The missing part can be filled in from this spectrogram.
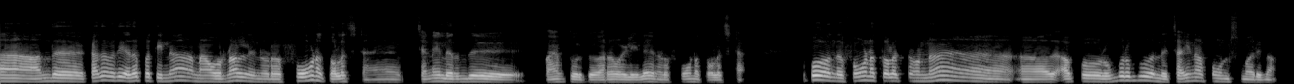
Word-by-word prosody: ஆ - - +4 0.4
அந்த 150 +2 -1 0.4
கதை 160 +6 +1
வந்து 180 -1 +2
எதைப் 175 +1 0
பத்தின்னா, 165 +2 -2 0.2
நான் 140 -1 +1
ஒரு 135 +3 0
நாள் 175 -1 +2
என்னோட 125 -2 -1
ஃபோன 175 +2 +2
தொலைச்சிட்டேன், 125 -4 -2 0.4
சென்னையில 135 +1 +1
இருந்து 135 +2 +1 0.7
கோயம்புத்தூருக்கு 120 -2 -1
வர 115 - -2
வழியில 115 +4 +2
என்னோட 115 -3 -4
ஃபோன 125 -1 -3
தொலைச்சிட்டேன். 110 0 -5 0.6
அப்போ 210 - +4
அந்த 155 -3 +1
ஃபோன 185 +3 +1
தொலைச்சோனே, 165 +1 -1 1.0
அது 120 - +3
அப்போ 140 +3 -1 0.2
ரொம்ப, 150 +8 -5
ரொம்ப 190 +1 -6
அந்த 135 -4 +1
சைனா 165 +5 0
போன்ஸ் 135 -3 -4
மாரிதான். 115 -1 -3
140 Hz, 150 wpm, -24 LUFS, 125-165 Hz, 1.0 s, ஆ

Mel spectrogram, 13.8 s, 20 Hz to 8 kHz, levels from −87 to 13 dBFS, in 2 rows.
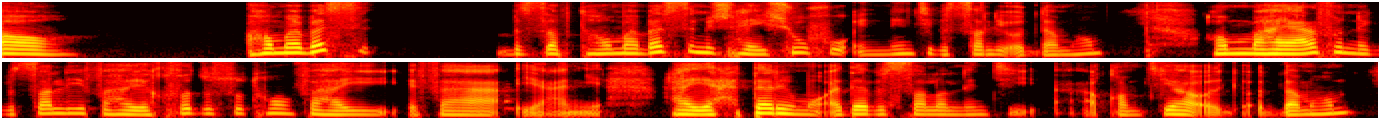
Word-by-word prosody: آه. 175 -5 +4 0.8
هم 220 +2 +5
بس 290 +7 +4 0.7
بالضبط. 185 +1 -3
هم 200 +2 0
بس 255 +4 +3
مش 235 -5 +2
هيشوفوا 185 +3 -1
إن 155 +3 -11
أنتِ 190 +1 -5
بتصلّي 165 +1 -2
قُدّامهم، 165 +7 -6 0.6
هم 195 +1 +4
هيعرفوا 190 +6 +6
إنِّك 190 -5 -5
بتصلّي 200 +5 -2
فهيخفضوا 175 +2 -3
صوتهم، 200 +1 -6
فهي 160 -4 -3 0.2
ف - - -13 0.4
يعني - - -5 0.3
هيحترموا 170 +1 +3
آداب 175 +2 +2
الصلا 165 0 +1
اللي 155 0 -8
أنتِ 160 -1 -12 0.4
أقمتيها 155 +3 -1
قد - - -4
قُدّامهم، 175 +8 -1
185 Hz, 125 wpm, -21 LUFS, 165-200 Hz, 0.8 s, هيعرفوا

